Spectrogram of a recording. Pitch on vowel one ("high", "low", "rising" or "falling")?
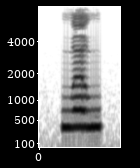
high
